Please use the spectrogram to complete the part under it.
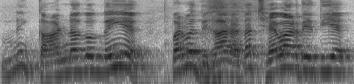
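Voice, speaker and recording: A man's voice: very high-pitched, animated, moderate pace, sharp tone, exaggerated voice. A man acting in a rural comedy sketch as a boastful, flirtatious village bachelor who teases and drawls his words.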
